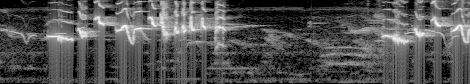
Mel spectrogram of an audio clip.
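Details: Oriental magpie-robin in the rapid 'nembak rapat' song style, a burst of swooping whistles running into a quick stutter of sharp clicking notes, a quieter pause, then another run of bright slurred whistles.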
